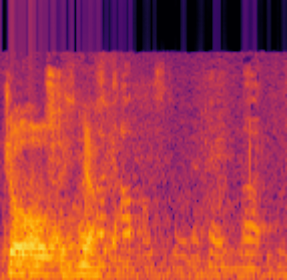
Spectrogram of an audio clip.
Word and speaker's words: Joel Osteen: Joel Osteen, yes.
